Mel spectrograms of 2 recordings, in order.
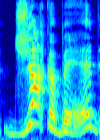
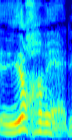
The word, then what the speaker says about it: Jochebed: Jochebed is the English pronunciation of it. The Hebrew would be Jochebed, Jochebed.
